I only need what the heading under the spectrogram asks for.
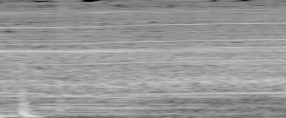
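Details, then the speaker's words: Mini grinder after replacing its faulty on/off switch, having been totally dead: steady high-pitched whir holding an even tone after spin-up, no rattle or grinding; running normally again. "Oke jadi seperti ini Lur Oke sudah nyala dan normal kembali"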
